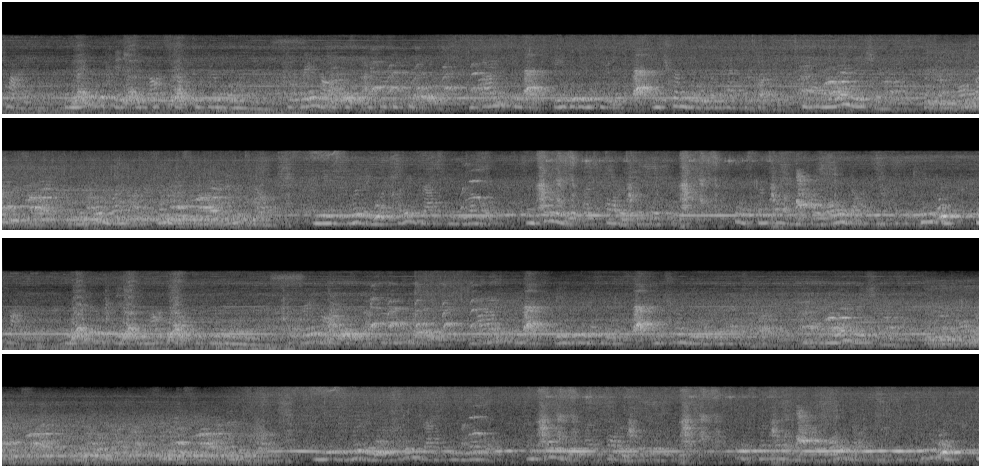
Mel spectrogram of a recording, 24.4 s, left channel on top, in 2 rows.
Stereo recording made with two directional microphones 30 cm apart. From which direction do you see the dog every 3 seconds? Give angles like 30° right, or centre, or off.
50° right, 40° right, 10° right, 30° left, 40° left, 40° left, 40° left, 40° left.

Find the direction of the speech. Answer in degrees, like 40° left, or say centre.
60° left.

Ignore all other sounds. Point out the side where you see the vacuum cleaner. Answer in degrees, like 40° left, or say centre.
20° left.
